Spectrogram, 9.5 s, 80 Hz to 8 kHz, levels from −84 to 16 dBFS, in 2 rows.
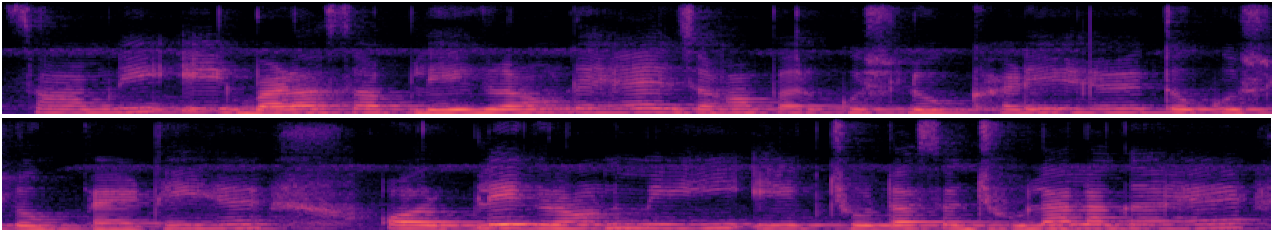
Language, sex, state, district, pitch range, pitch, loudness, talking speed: Bhojpuri, female, Uttar Pradesh, Gorakhpur, 230-250 Hz, 235 Hz, -26 LUFS, 170 wpm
